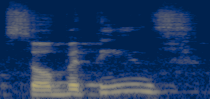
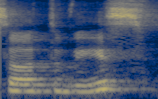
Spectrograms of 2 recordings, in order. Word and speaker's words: Sotheby's: Uh, have you heard of Sobetes? I Yeah, don't so know if I'm pronouncing it right. Sotheby's. It's Sotheby's, but yeah.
